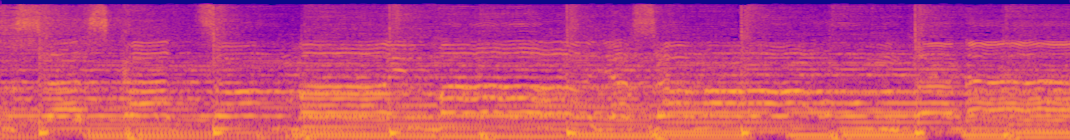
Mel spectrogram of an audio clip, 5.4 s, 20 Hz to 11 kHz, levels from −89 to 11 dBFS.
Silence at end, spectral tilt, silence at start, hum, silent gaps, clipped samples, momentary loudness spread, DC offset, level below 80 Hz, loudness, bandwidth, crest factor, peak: 0 s; -4.5 dB/octave; 0 s; none; none; under 0.1%; 2 LU; under 0.1%; -28 dBFS; -11 LUFS; 10.5 kHz; 12 dB; 0 dBFS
